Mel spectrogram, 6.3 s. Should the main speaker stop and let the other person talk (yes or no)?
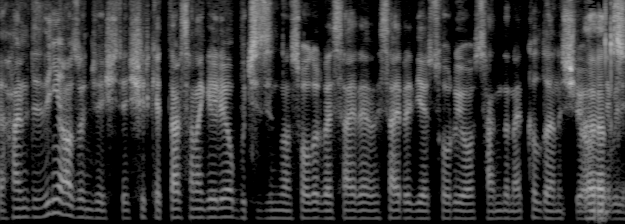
no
